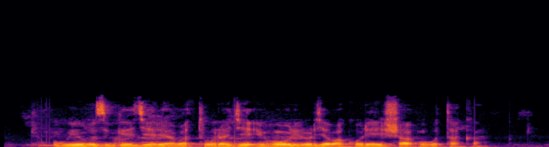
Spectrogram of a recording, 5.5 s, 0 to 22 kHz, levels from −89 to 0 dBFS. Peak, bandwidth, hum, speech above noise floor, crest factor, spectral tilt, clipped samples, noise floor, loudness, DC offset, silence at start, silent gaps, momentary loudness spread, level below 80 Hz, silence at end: -4 dBFS; 7.4 kHz; none; 41 dB; 14 dB; -6 dB/octave; under 0.1%; -58 dBFS; -18 LUFS; under 0.1%; 0.4 s; none; 13 LU; -50 dBFS; 0.65 s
